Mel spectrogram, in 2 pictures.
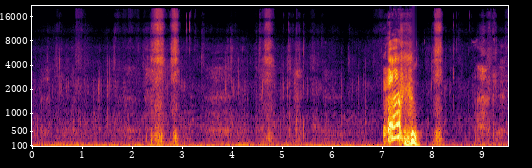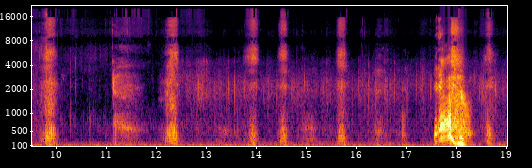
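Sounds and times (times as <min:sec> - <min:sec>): person sniffing: 0:02.4 - 0:03.0, 0:12.2 - 0:12.5
person sneezing: 0:07.0 - 0:08.2, 0:17.6 - 0:18.7.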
